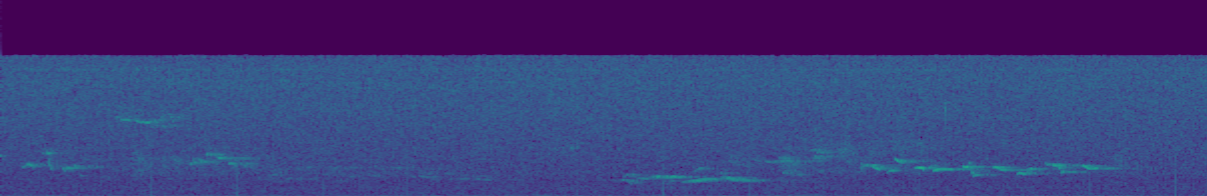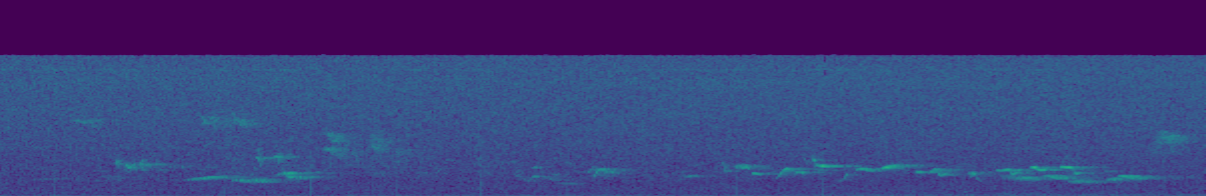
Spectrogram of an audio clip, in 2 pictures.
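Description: A songbird singing a varied string of quick, chirping phrases, each a second or two long with short pauses between them, over a low steady background rumble.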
